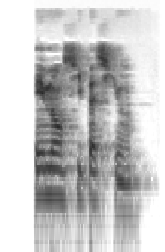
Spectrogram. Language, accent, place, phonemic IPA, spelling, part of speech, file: French, France, Lyon, /e.mɑ̃.si.pa.sjɔ̃/, émancipation, noun, LL-Q150 (fra)-émancipation.wav
- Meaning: emancipation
